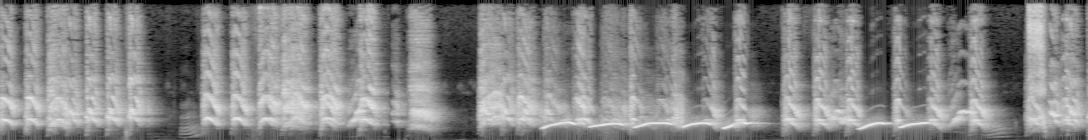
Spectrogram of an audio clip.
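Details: Ringneck parakeet, a pet, at night: long sequence of harsh rhythmic squawks several per second, broken by runs of rising whistled notes about every half second, then more screeching.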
